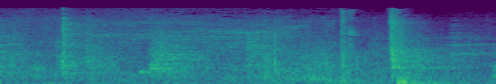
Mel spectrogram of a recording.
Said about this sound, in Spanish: Ella empuja con fuerza una puerta de vidrio.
